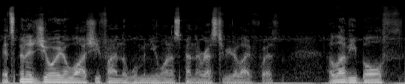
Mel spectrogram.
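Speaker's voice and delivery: usual speaking voice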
